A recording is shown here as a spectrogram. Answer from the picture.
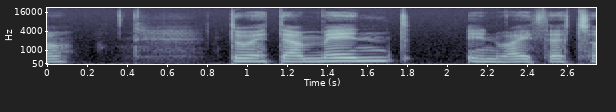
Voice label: "mynd", Welsh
